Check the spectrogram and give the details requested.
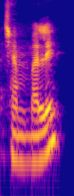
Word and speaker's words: Chambalé: proyecto de música tradicional que se llama Chambalé. Así nos pueden encontrar en nuestras redes sociales con acento en la E.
